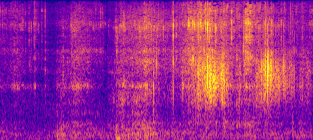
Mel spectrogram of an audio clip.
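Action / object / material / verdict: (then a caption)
scrape / soap curls and flakes crushed by hand / soap / none. Dry white soap curls, a brittle spiral and flakes, are pressed with the palm and crushed in the hand. The result is a dense, bright crunching and crackling that grows louder toward the end.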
